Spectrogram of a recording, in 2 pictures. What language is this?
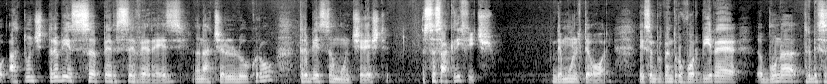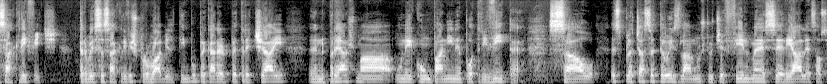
Romanian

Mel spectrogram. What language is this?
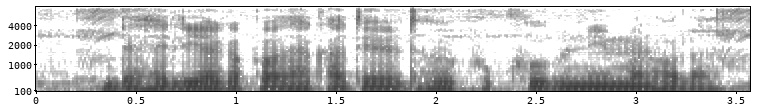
Bhojpuri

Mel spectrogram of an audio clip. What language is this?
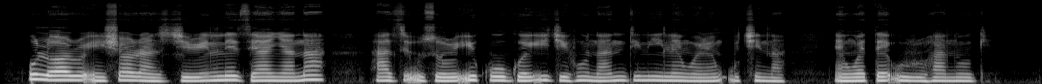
Igbo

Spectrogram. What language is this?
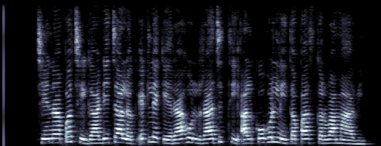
Gujarati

